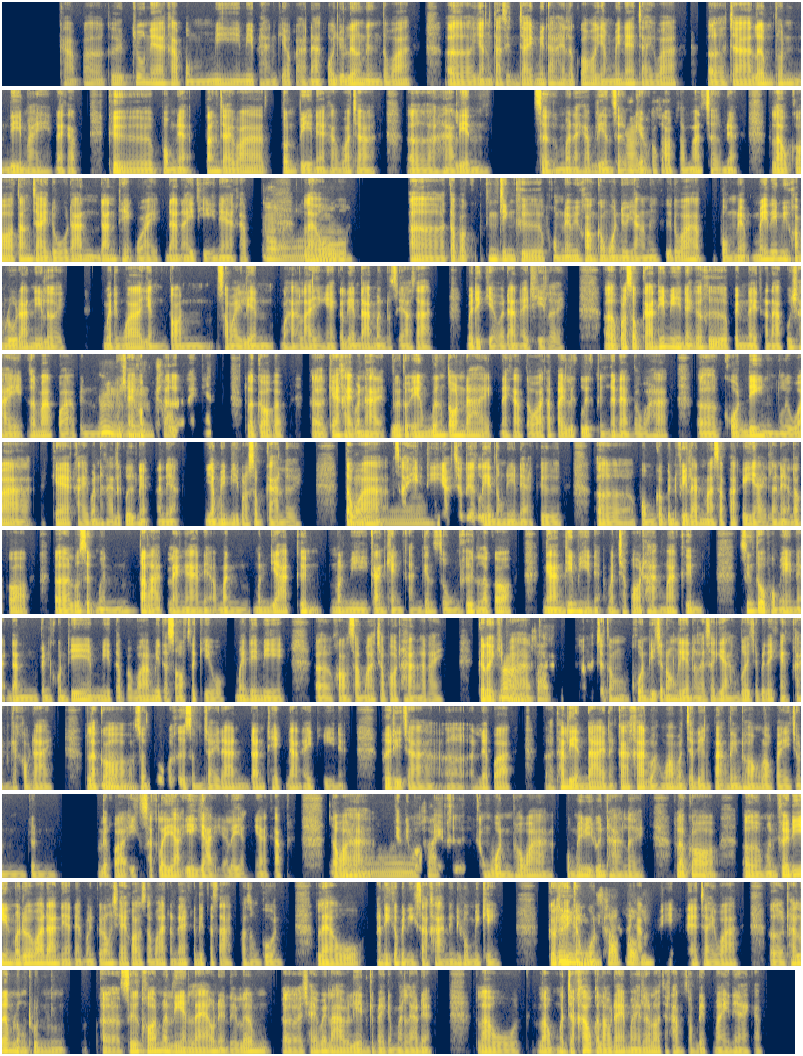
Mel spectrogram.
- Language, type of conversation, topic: Thai, advice, ความกลัวล้มเหลว
- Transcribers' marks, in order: in English: "coding"; in English: "Freelance"; in English: "Soft Skills"; other noise; laughing while speaking: "ก็เลย"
